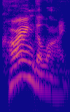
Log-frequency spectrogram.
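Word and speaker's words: Carrigaline: Now, I wrote down phonetically how to say this next company. It's, I think it's Carangaline. That's how they said it phonetically.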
